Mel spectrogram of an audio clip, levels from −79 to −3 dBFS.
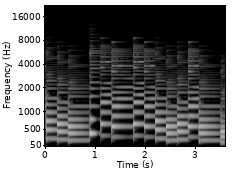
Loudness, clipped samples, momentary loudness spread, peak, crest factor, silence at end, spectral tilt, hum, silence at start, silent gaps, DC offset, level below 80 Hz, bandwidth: -30 LUFS; under 0.1%; 2 LU; -12 dBFS; 18 dB; 0 s; -4.5 dB/octave; none; 0 s; none; under 0.1%; -84 dBFS; 13.5 kHz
